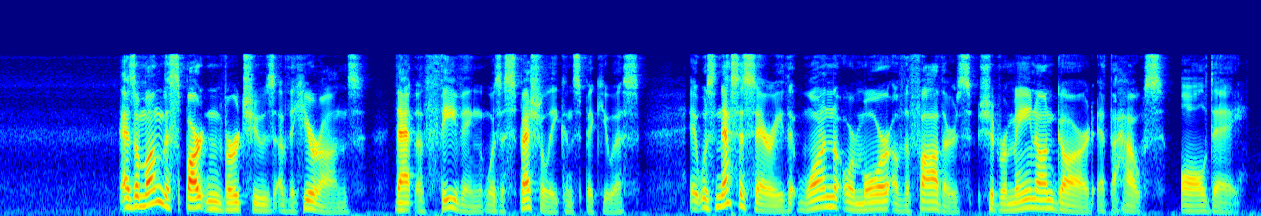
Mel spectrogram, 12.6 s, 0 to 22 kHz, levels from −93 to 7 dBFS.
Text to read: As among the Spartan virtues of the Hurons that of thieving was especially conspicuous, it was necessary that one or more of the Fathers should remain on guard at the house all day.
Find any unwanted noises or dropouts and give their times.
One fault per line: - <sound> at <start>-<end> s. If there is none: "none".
none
